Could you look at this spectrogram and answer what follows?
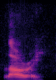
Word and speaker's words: Lowry: he would be nice larry is pronounced like the word dowry dowry lowry am i pronouncing it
